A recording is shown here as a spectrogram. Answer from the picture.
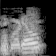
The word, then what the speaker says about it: Lamacchia: And, Joe, your last name, you pronounce it Lamacchia. And Lamacchia. – It's L-A-M-A-C-C-H-I-A. L-A-M-A-C-C-H-I-A.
